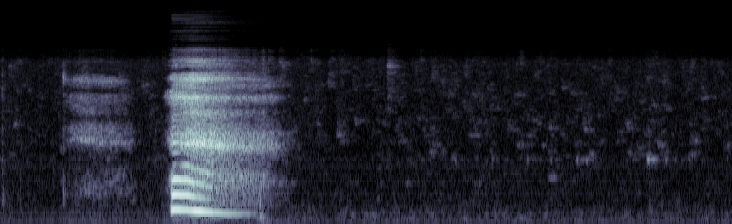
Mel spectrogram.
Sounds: Sigh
